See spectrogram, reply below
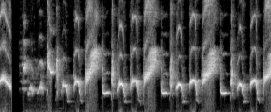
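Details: Energetic 'mompa' song of a Javan pied starling, meant to make other starlings sing: dense, unbroken phrases mixing clear dipping whistles with loud buzzy rising notes in quick succession.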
